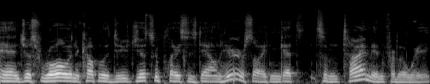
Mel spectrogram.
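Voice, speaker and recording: Over a quiet background, a man with a dark, mellow tone speaks at a fairly quick pace with ordinary pitch variation. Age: 60s. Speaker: construction worker, pool builder. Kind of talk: interview answer.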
